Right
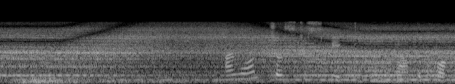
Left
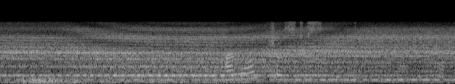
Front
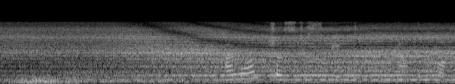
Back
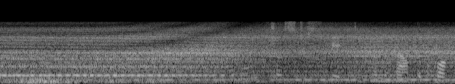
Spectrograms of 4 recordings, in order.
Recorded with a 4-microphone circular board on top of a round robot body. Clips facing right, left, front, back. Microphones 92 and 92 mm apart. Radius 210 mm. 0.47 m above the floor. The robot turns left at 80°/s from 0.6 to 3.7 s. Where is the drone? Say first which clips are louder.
Even, back 8 dB; 165° right; by 4.6 s 45° right.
